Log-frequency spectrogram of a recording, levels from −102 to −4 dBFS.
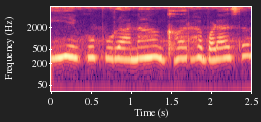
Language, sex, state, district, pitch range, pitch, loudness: Bhojpuri, female, Uttar Pradesh, Varanasi, 280-300 Hz, 290 Hz, -15 LUFS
